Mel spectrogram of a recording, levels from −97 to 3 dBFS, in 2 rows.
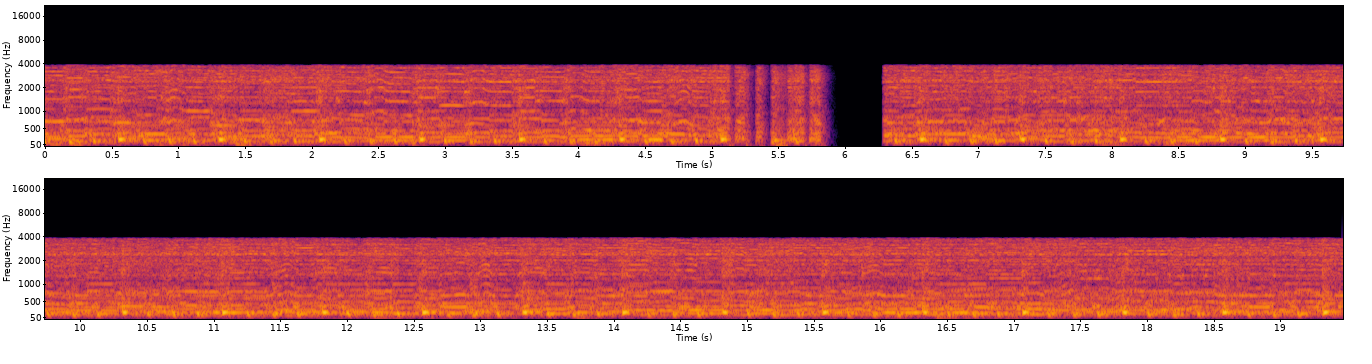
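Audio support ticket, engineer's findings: Repeated packet loss (robotic sound), 5.14–5.77 s: choppy stretch, five short holes (longest 84 ms) patched by extending prior sound, about half the span concealed. Real audio survives between holes, unlike a single dropout. Component: network/jitter buffer.

Long network dropout, likely, 5.82–6.32 s: one continuous hole. Concealment buzz fades, then about 0.34 s of silence before audio resumes with the lost part missing. G.711 band-limit to 4 kHz throughout.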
